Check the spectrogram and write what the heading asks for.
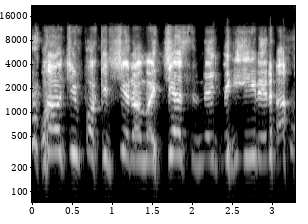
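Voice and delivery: a buddy mimicking a trash-talker mid-argument, mock shouting while laughing. Hammed-up trash-talk yell. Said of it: "he says".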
